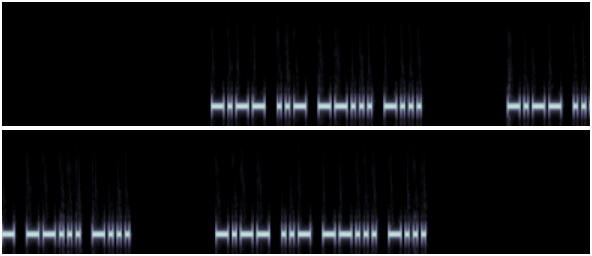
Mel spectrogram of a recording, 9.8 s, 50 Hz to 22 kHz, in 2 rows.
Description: Morse code, heard as a keyed tone, about 34 wpm, 700 Hz. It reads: YU7B YU7B YU7B
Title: DXCC-100 Call Signs - 4 Characters - Repeated 3x - 35wpm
